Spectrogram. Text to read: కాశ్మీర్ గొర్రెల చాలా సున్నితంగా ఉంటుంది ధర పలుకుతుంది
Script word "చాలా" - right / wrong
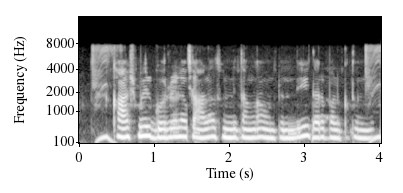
right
